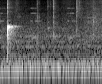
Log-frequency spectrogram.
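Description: A sharp click just after the start, with a brief ringing tail, then a fainter click about half a second later, as a marker pen is handled. Otherwise quiet room tone.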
